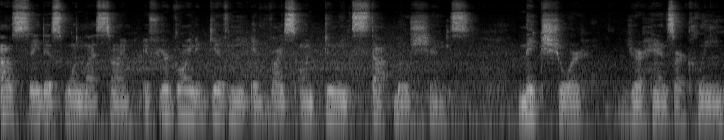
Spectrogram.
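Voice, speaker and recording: Delivered very slowly with fairly even intonation, the speech carries audible room echo. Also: man, fairly low pitch for a man. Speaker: action figure YouTuber. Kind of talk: casual vlog monologue. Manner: stuttering; repeats words, halting.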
